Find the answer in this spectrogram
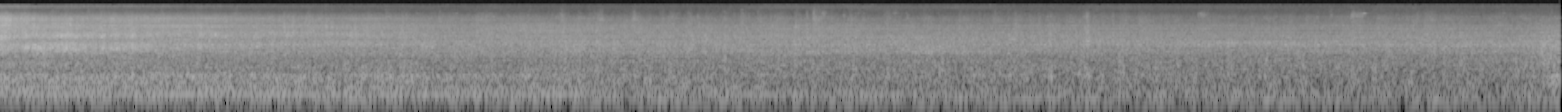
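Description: Norfolk Southern mixed freight train rolling past, its cars rumbling along the rails as the diesel locomotives at the head pull away; the sound slowly gets quieter.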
